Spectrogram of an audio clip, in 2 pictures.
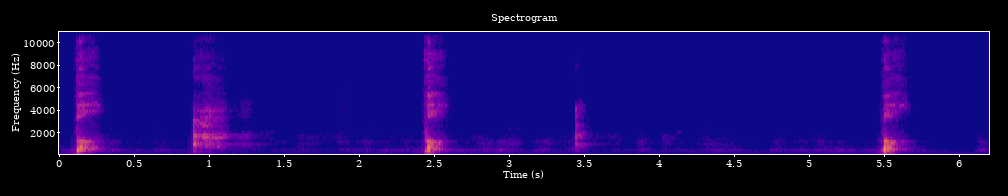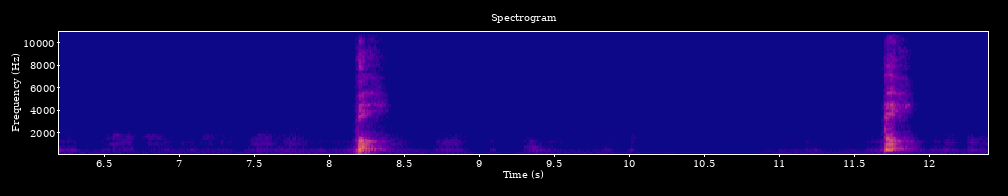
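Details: AI-voiced simulated scenario: woman drinks a can of beer and gets hiccups; six sharp, abrupt hiccups spaced irregularly over about twelve seconds in a quiet room.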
